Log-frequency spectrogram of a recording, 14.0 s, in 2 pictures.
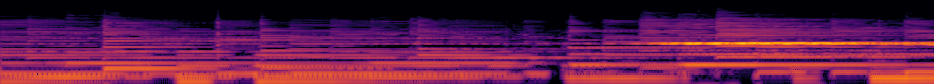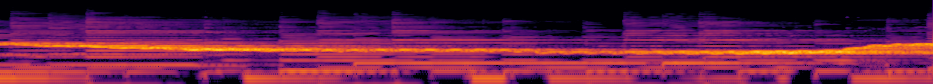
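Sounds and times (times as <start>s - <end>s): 
theremin: 4.6s - 13.9s.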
